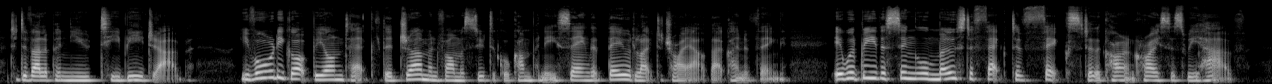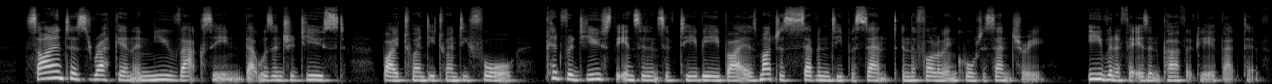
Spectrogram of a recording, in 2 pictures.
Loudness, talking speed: -20 LUFS, 170 wpm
